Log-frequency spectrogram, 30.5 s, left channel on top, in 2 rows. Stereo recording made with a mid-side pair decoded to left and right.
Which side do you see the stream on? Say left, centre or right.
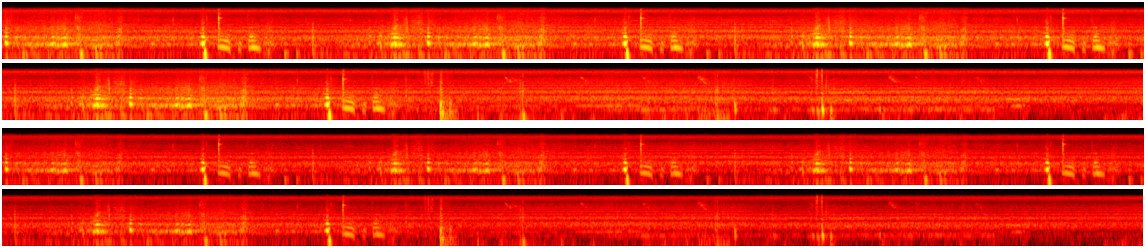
left.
